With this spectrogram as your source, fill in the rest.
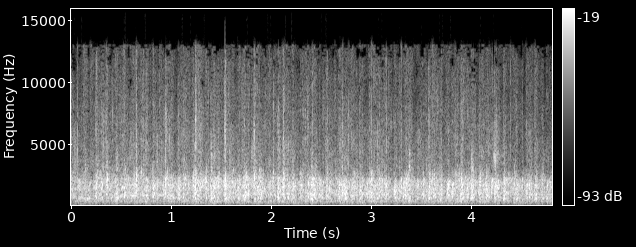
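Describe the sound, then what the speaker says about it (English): Steady, dense applause from an audience at a governor's legislation announcement, filling the whole stretch at an even level with no talk over it. "Let's give them another round of applause as well."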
